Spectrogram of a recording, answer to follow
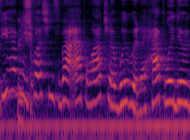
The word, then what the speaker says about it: Appalachia: Uh I heard this expression one time to teach people how to say it properly. I said, "If you say Appalachia, I'm going to throw an Appalachia," which is how uh we were taught that it was pronounced.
